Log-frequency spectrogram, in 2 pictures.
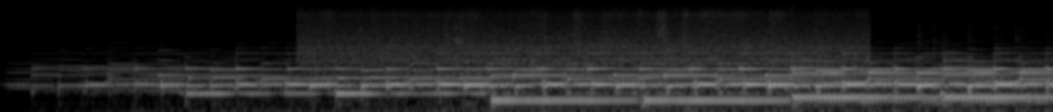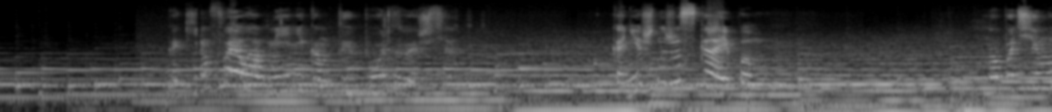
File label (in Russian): reklama skaypa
